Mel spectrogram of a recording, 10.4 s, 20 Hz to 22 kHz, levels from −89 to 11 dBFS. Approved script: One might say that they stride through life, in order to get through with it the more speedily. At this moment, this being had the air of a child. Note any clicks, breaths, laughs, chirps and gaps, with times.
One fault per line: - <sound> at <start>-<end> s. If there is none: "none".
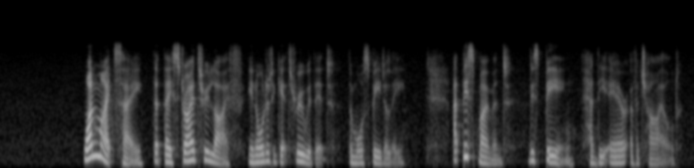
none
